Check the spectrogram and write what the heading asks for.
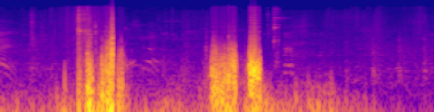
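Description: Two loud gusts of wind buffeting an action camera's microphone as the jumper hangs and swings on the rope, about a second in and again just past two seconds, with low rumble between.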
